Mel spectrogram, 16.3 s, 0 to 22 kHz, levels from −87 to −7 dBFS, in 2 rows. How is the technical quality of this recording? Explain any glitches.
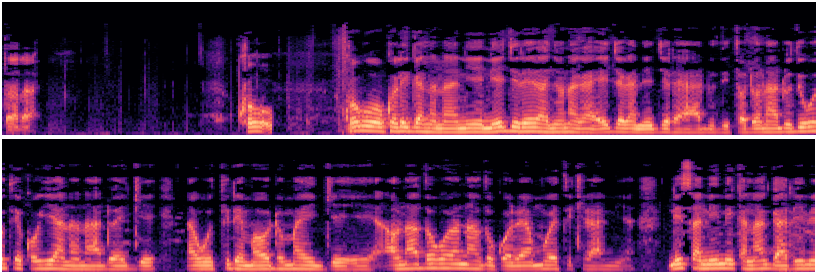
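The recording is speech carrying plainly audible codec damage for its full length, plus two brief pre-echo smears.

MP3 compression is the likely cause of the throughout damage. Nothing survives above 11.4 kHz, and weak frequency lines flicker between frames, giving a watery, swirly texture with metallic chirps on sibilants. That combination fits a low bitrate around 48 kbps, where the encoder discards treble and quiet detail to save bits.

Pre-echo appears at 9.44 to 9.46 s, spreading about 21 ms, and again at 10.30 s, about 18 ms. In each case a sharp attack sits late in a transform block, so quantisation noise sized for the loud onset leaks into the silence before it, producing a short hiss and a softened, smeared attack.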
